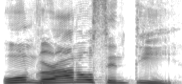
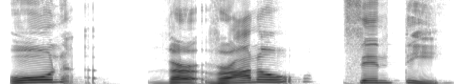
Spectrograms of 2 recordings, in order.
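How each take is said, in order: First: "Un verano sin ti" said smoothly in Spanish, falling at the end; Spanish title. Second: "verano sin ti" sounded out slowly, syllable by syllable; careful Spanish. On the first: Vlogger settling on the Spanish title pronunciation, smooth second try. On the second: Vlogger attempting the Spanish album title for viewers, slow careful pronunciation. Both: Shown as a demonstration. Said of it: "I believe is how you pronounce it".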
